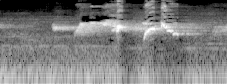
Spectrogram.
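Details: Red-whiskered bulbul in a 'kích bổi' recording, used to stimulate other bulbuls to sing: a bright, warbling phrase of rising and falling whistled notes lasting about a second, then a second quick chattering burst, over faint low hum.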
